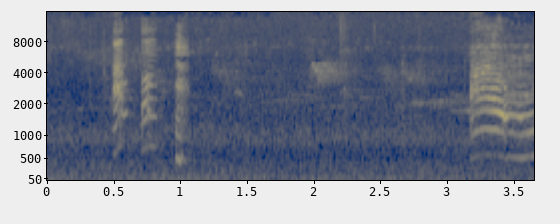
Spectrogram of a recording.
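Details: House cat calling to be let out: a few soft clicks and taps early on, then one short, clear, level meow at the end over a faint low background hum.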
